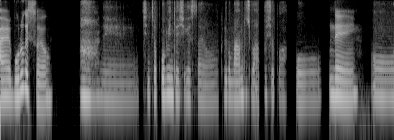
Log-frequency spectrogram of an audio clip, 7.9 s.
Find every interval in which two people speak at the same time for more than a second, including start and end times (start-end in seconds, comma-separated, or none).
none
